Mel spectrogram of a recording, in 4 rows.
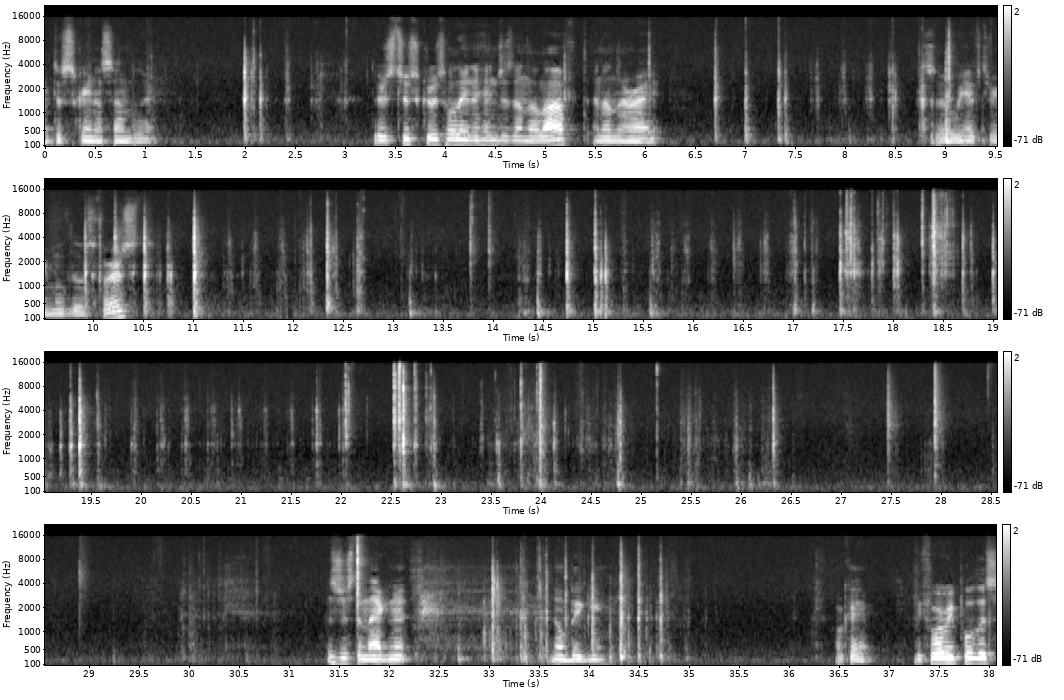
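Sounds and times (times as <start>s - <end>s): plastic and metal parts handled: 6.7s - 26.5s, 32.9s - 35.1s.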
